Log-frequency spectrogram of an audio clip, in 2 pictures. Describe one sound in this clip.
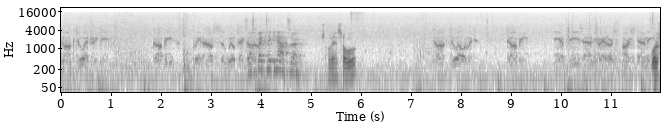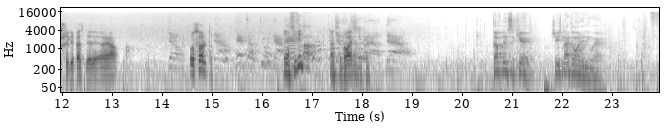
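Men talk in short, clipped phrases over a radio.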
